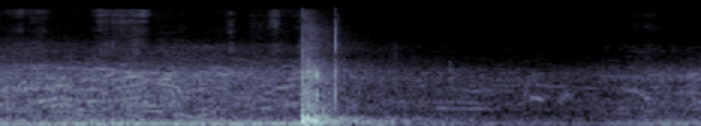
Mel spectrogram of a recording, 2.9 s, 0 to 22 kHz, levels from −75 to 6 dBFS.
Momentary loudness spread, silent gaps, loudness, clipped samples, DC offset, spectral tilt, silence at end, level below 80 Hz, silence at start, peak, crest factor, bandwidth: 22 LU; none; -23 LUFS; under 0.1%; under 0.1%; -6 dB/octave; 0 s; -36 dBFS; 0 s; 0 dBFS; 24 dB; 16 kHz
